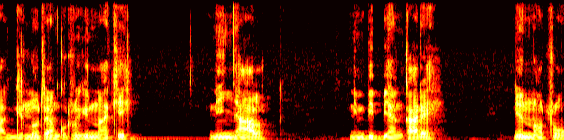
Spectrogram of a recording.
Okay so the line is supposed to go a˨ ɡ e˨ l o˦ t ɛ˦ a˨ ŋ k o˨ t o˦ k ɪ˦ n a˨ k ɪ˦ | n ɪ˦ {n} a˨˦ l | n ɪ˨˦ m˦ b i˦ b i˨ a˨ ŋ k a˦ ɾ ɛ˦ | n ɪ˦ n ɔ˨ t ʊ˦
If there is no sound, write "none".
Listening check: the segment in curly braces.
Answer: ɲ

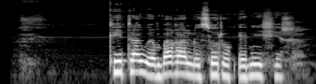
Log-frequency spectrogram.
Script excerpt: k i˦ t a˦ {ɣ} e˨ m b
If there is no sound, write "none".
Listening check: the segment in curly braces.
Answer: w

